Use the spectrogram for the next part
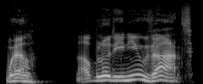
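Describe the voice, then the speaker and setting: A man playing a rough, angry young peasant in a video game, speaking bluntly and urgently. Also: on the high side, a little slow, fairly bright tone, dry recording, clean studio sound. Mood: gruff, wary.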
